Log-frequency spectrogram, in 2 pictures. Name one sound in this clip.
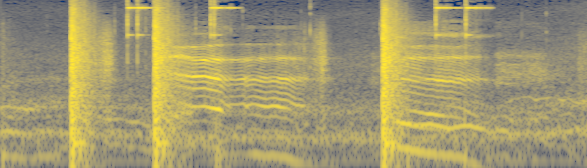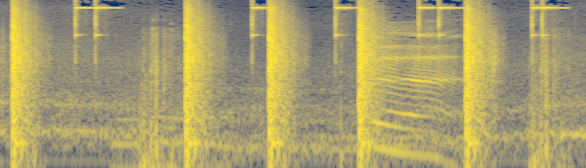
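Gunshots from a handgun ring out one after another, each echoing briefly.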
